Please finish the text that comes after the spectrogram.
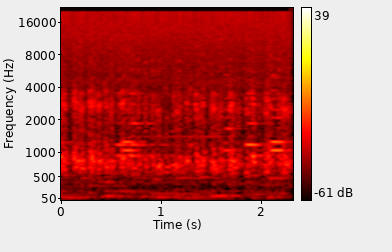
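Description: Minecraft chickens cluck softly and repeatedly in a crowded pen, a faint, continuous bed of clucks and chatter with no talk over it.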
